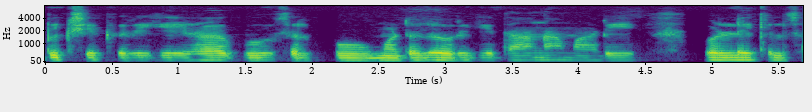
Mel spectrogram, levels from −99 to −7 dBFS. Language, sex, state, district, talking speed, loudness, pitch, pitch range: Kannada, male, Karnataka, Dharwad, 105 wpm, -24 LUFS, 120 Hz, 115-120 Hz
